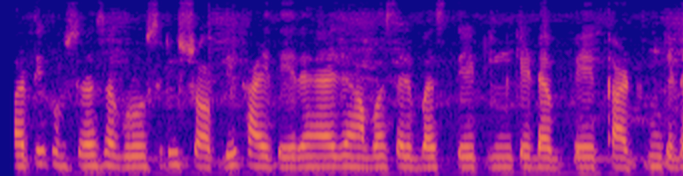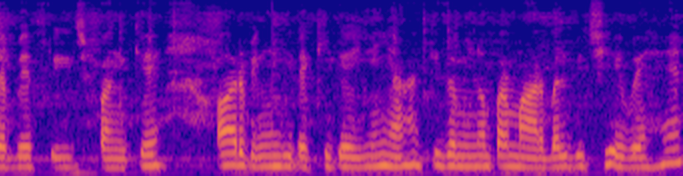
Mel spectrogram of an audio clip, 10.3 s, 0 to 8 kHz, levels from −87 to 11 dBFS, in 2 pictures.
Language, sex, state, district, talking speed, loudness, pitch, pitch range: Hindi, female, Rajasthan, Nagaur, 195 wpm, -27 LUFS, 175 Hz, 170-185 Hz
